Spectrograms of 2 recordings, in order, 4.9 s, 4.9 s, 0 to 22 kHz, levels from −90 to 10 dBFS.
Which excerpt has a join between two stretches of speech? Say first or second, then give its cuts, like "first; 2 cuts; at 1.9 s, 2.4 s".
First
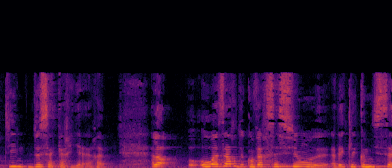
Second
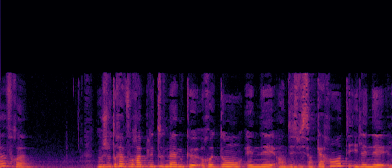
first; 1 cut; at 2.2 s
